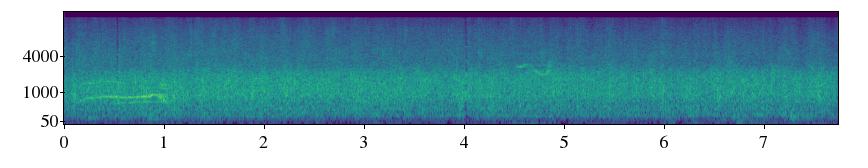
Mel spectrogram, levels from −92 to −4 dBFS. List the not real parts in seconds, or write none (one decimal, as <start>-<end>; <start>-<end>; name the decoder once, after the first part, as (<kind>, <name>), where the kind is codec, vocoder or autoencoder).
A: none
